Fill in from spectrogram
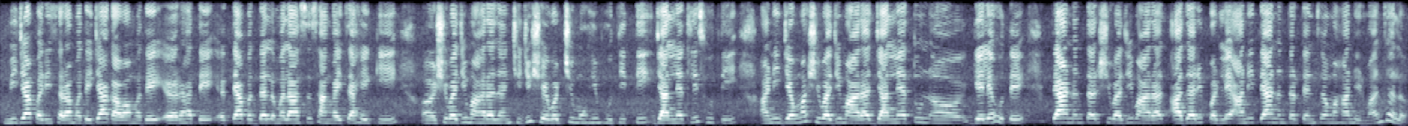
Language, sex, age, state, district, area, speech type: Marathi, female, 45-60, Maharashtra, Jalna, rural, spontaneous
